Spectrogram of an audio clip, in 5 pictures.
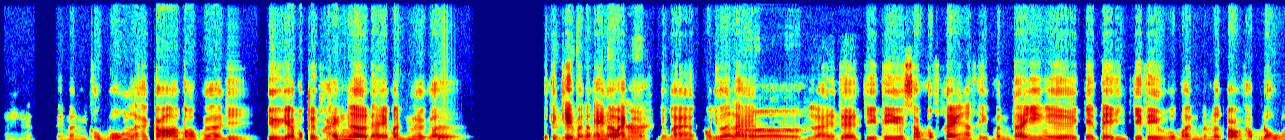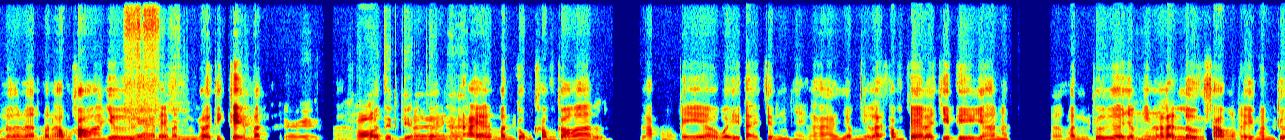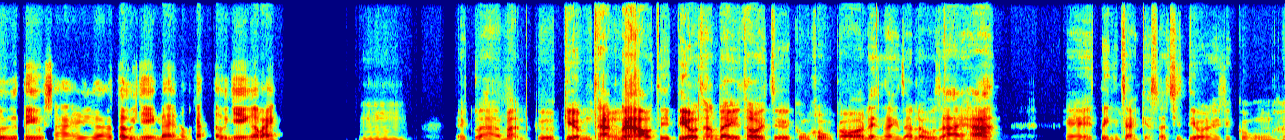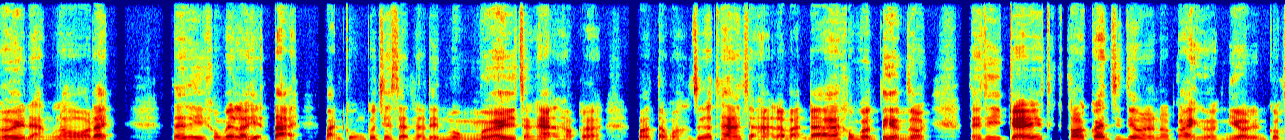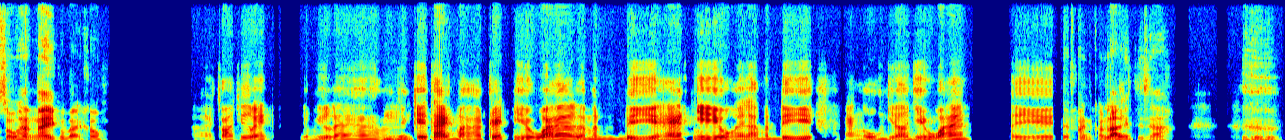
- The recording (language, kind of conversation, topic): Vietnamese, advice, Làm sao kiểm soát thói quen tiêu tiền để tìm niềm vui?
- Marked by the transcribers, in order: other background noise; laugh; tapping; laughing while speaking: "tiền"; laugh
